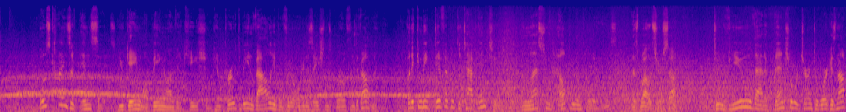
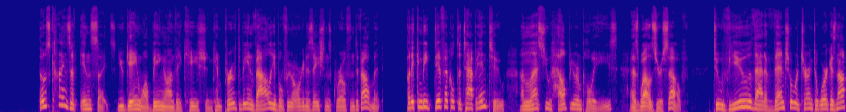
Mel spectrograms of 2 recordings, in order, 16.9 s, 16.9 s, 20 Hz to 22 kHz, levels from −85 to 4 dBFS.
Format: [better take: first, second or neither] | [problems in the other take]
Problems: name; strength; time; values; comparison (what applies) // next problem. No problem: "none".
second | wind in the background; loud; throughout; 3 dB below the speech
